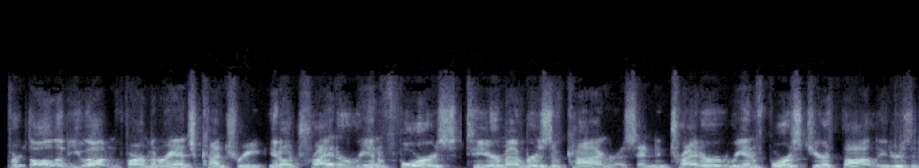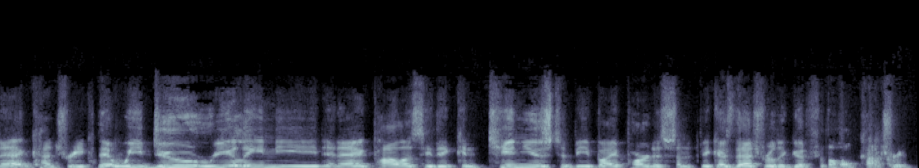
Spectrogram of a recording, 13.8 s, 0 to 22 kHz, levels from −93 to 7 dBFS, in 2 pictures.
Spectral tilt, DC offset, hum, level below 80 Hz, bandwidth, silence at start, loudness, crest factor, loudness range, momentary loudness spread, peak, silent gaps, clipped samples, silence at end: -4.5 dB/octave; under 0.1%; none; -60 dBFS; 12 kHz; 0.05 s; -18 LUFS; 14 dB; 1 LU; 5 LU; -2 dBFS; none; under 0.1%; 0.05 s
